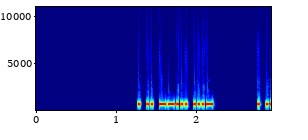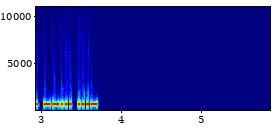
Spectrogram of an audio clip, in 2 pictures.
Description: Morse code, heard as a keyed tone, about 46 wpm, 700 Hz. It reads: EI7V EI7V
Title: DXCC-100 Call Signs - 4 Characters - Repeated 2x - 45wpm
